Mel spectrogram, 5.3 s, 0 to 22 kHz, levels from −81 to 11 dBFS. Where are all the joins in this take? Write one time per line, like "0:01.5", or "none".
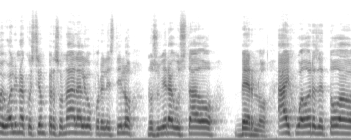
0:04.1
